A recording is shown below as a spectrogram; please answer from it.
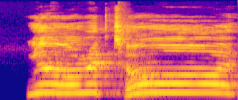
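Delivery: high, loud, belted cowboy-toy cry. Trying the Woody impression again, which ends up sounding like Jerry Seinfeld. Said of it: "that sounds like Jerry Seinfeld".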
